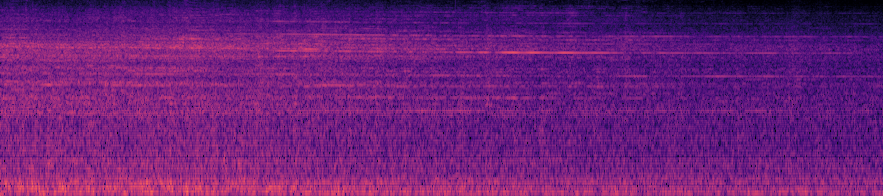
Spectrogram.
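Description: Freight cars (tank cars and covered hoppers) rolling past on the rails: a steady rumble and wheel-on-rail noise with a thin high whine, fading gradually as the train moves away.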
